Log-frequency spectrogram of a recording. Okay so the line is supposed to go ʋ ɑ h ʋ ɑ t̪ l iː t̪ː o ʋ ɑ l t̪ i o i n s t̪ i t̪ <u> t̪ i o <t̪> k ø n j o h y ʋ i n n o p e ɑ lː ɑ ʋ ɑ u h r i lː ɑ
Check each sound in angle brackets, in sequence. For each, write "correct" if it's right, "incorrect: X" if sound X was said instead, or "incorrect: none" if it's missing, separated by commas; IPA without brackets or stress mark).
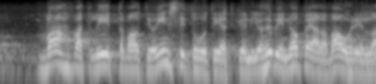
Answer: incorrect: uː, correct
